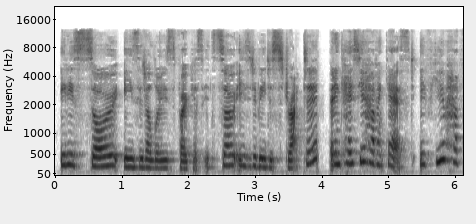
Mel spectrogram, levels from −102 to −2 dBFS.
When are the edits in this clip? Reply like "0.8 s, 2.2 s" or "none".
4.0 s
